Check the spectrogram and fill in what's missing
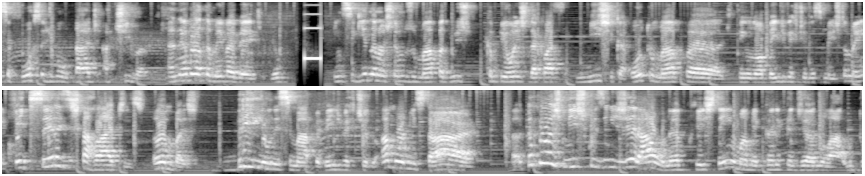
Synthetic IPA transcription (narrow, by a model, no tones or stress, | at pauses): sɛfoɾsɐd͡ʒɪvõnt̪ad͡ʒɪʔat͡ʃivɐ | ɐnɛbolˠɐt̪ɐ̃mbẽj̃vajveɾaki̥viw | ẽj̃sɪɡid̪ɐnɔst̪ẽmʊzʊmapɐd̪ʊskɐ̃mpiõj̃zd̪ɐklasɪmiʃt͡ʃikɐʔowt̪ɾʊmapɐkɪ̥t̪ẽj̃ʊ̃nɔ̃mbẽj̃d͡ʒiveɾt͡ʃid̪ʊnesɪmejʃt̪ɐ̃mbẽj̃fejki̥seɾɐzɪʃkaɦlat͡ʃɪsɐ̃bɐs | bɾiʎɐ̃w̃nesɪmapɐɛbẽj̃d͡ʒiveɾt͡ʃid̪ʊʔamoɾnʊ̃ist̪aɾ | ɛkɐ̃mpiõj̃zmiʃt͡ʃi̥kʊzẽj̃ʒeɾawnɛpoɾkeelɪst̪ẽj̃ũmɐmekɐ̃nikɐd͡ʒɪɐnulaɾʊd̪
